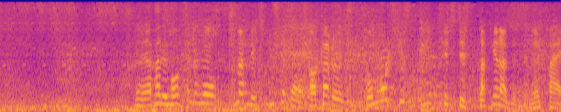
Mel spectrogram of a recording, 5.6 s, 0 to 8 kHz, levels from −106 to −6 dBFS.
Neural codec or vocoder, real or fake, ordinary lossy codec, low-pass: codec, 16 kHz, 1.1 kbps, Voila-Tokenizer; fake; none; none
